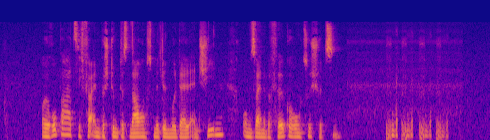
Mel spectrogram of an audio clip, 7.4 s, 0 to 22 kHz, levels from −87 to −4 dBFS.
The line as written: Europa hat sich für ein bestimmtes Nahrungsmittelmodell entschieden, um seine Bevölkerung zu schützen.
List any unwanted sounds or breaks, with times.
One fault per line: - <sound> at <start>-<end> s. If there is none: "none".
- laugh at 5.8-6.7 s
